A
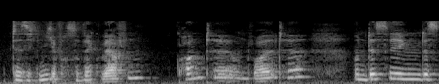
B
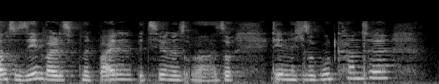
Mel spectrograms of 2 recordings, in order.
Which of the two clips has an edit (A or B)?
B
